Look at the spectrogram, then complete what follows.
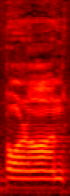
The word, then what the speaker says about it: bodhrán: I say Bodhrán, by the way, rhymes with moron.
